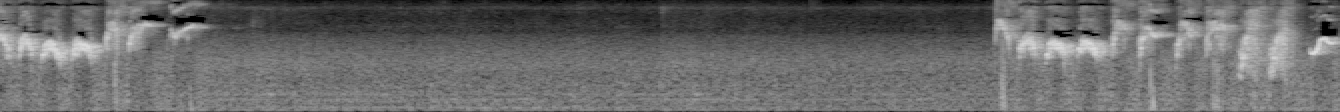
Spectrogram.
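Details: Greater green leafbird, a lively chattering singer whose song carries imitated cililin and kastem songs: a burst of harsh, fast buzzy notes and bright whistles, a long quiet gap, then a second rapid chattering run with sharp high notes.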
